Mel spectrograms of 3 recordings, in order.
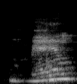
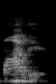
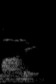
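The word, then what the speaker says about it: Malé: The capital of Maldives is spelled as Male. That is not like Male, but Male, pronounced as Male, the capital.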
